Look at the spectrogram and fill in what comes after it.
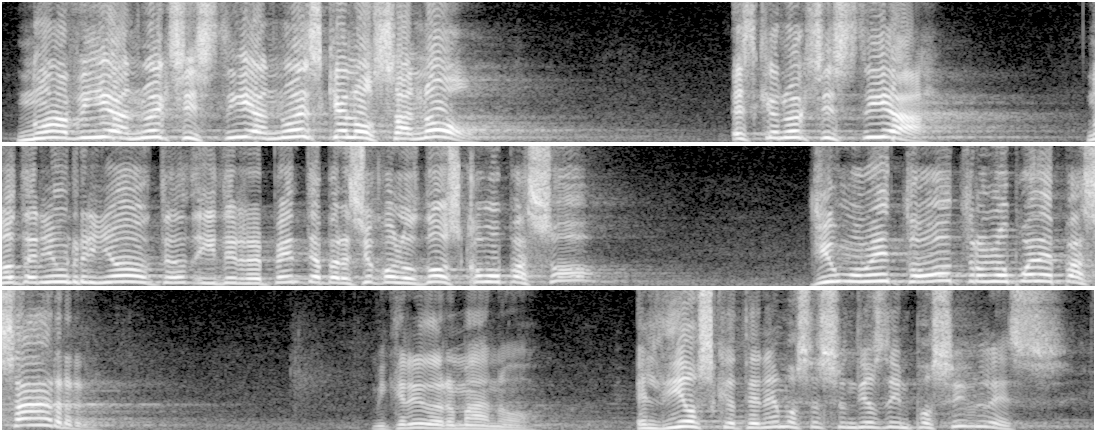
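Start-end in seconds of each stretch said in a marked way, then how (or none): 0.1-11.5 raised, emphatic preacher's voice; forceful preaching. Real, not acted. Preacher telling the congregation of a miracle, forceful. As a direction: preach the miracle loud and high.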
